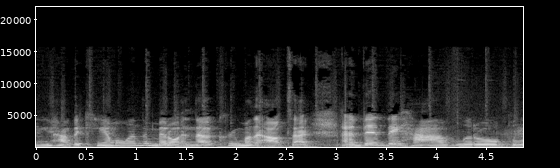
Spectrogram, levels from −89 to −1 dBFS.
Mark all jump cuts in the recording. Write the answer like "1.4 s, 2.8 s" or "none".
none

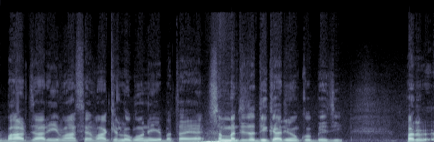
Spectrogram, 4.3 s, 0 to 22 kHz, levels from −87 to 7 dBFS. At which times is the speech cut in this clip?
2.1 s

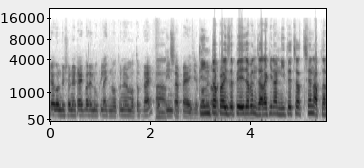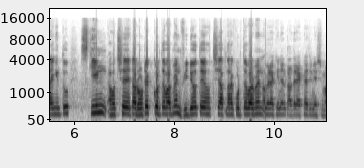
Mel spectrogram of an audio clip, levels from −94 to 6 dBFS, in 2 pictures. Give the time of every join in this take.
2.1 s, 9.8 s

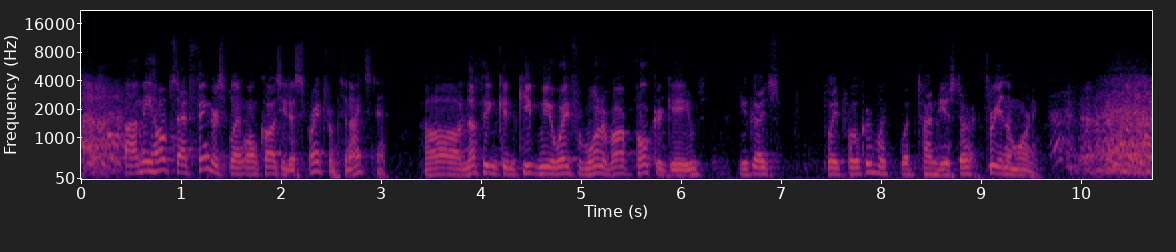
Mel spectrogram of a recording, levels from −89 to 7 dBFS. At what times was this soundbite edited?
2.0 s

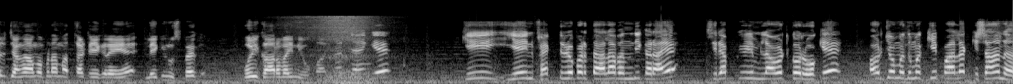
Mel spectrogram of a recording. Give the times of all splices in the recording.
3.3 s

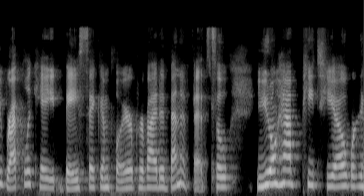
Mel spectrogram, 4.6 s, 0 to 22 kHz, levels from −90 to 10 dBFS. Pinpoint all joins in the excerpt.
2.6 s

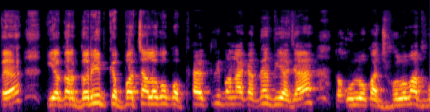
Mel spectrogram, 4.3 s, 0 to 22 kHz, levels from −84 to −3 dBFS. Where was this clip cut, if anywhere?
none

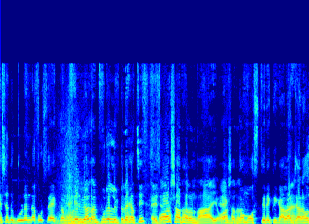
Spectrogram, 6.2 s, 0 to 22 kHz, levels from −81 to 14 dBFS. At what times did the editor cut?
1.4 s

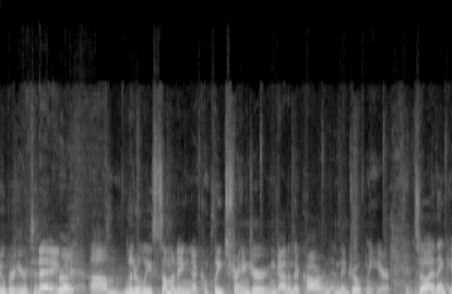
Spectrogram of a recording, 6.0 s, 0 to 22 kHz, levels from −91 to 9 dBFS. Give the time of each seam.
none

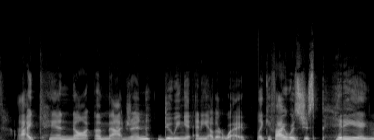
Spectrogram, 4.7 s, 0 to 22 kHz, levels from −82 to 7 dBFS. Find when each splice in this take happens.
3.1 s

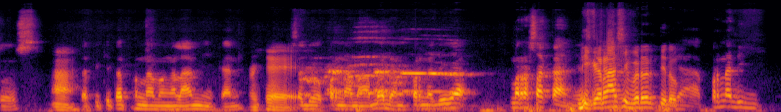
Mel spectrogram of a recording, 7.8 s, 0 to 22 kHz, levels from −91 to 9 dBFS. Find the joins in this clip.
none

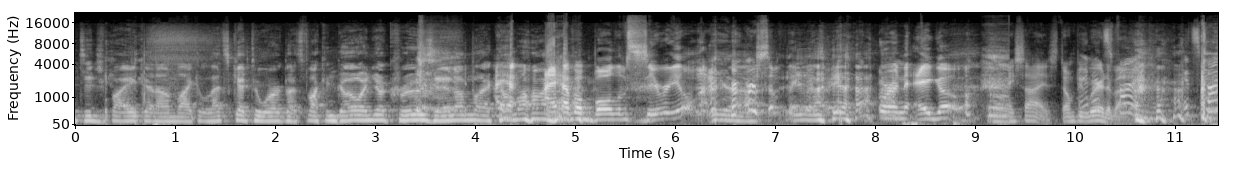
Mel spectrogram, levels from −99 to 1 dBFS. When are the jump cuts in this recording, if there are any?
9.4 s

